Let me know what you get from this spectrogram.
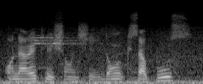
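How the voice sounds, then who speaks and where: A man's voice: medium pitch, moderate pace, noisy background. Thoughtful man interviewed outdoors. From Republic of the Congo. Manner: thoughtful, hesitant with many fillers. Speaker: architecture student. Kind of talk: interview answers. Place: outdoors in a city.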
